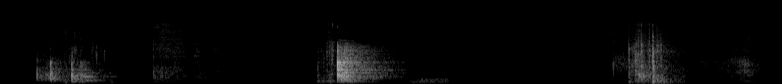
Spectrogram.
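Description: A girl's short frustrated grunts and huffs, several separate ones, the loudest a little over three seconds in.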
